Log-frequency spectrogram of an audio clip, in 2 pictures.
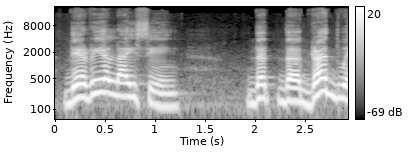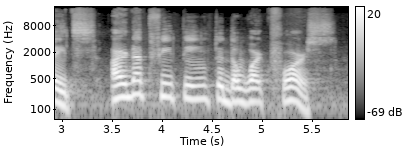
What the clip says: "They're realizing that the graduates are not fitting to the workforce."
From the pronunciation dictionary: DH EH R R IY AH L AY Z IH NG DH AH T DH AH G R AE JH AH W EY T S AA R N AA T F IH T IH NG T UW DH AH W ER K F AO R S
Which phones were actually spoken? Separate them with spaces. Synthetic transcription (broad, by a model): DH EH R R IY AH L AY S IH NG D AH T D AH G R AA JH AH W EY T S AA R N AA T F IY T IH NG T UW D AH W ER K F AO R S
